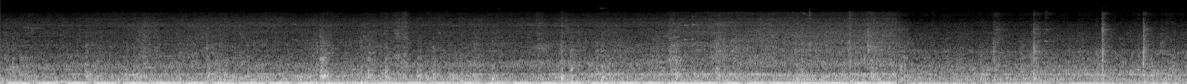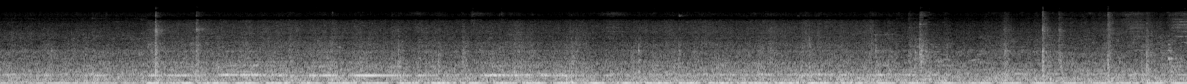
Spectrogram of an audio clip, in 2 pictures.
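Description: Train cars rolling along the track, heard from on board: a steady heavy rumble with a rattling clickety-clack. For several seconds past the middle, a steady whine rises above the rumble.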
